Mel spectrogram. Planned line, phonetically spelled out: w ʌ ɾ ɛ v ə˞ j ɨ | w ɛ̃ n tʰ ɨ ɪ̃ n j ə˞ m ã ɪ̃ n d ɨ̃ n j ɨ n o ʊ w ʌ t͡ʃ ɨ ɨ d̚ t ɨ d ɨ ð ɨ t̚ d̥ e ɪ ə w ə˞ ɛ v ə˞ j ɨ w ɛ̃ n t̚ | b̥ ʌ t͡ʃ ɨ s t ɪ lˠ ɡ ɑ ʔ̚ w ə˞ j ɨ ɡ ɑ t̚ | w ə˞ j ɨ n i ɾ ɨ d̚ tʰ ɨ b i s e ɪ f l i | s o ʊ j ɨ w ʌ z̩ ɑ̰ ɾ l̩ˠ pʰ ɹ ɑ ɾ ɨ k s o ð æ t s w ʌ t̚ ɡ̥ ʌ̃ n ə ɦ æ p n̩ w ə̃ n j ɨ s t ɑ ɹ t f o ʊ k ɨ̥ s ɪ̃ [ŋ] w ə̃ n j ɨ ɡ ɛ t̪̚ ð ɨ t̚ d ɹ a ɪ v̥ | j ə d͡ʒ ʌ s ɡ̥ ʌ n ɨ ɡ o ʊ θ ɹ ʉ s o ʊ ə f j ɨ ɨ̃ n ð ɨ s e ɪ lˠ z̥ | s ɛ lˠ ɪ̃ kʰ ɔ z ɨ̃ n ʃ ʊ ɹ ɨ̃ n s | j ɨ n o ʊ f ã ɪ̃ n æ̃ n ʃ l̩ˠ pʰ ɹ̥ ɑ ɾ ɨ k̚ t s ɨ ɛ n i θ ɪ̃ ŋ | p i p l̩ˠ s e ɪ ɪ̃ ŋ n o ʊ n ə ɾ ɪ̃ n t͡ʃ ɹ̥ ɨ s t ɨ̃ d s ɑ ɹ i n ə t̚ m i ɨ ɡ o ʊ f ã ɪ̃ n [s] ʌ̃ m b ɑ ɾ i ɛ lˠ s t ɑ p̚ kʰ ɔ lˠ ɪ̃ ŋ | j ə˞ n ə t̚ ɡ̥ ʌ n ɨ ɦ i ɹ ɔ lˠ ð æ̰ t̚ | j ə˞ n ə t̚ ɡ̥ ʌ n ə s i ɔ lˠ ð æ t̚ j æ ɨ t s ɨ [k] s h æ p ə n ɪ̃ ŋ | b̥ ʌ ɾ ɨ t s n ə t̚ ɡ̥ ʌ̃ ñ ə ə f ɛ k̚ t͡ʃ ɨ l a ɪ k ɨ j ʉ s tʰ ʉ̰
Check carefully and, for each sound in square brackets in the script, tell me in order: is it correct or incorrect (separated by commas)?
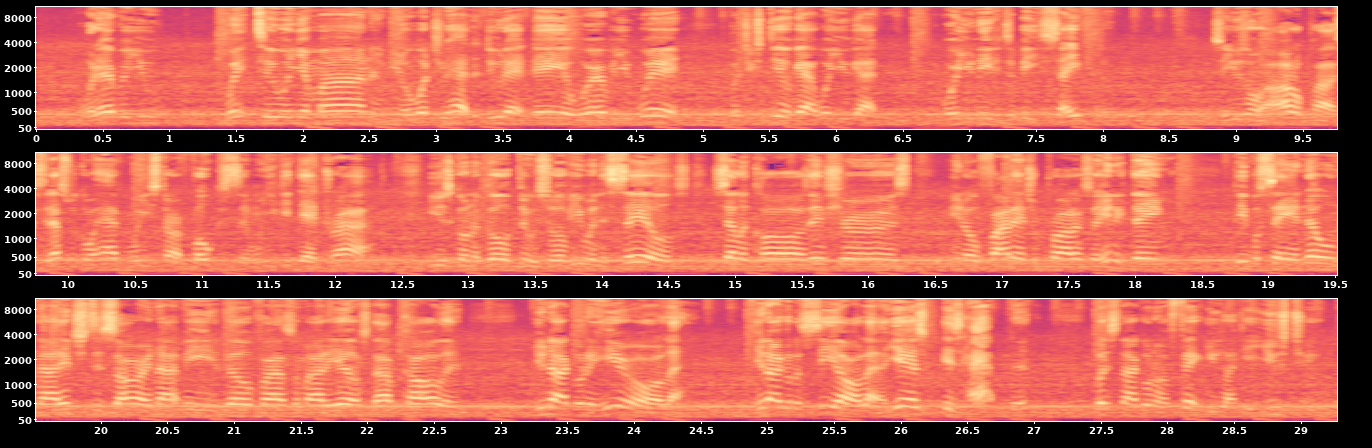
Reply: correct, correct, incorrect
